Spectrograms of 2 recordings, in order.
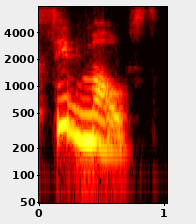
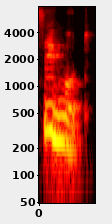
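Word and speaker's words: Sidmouth: me it was like Sid most I read it like Sidmos but actually it's Sigmut and they have a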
